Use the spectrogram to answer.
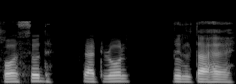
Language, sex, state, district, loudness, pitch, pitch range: Hindi, male, Bihar, Jahanabad, -25 LUFS, 130 Hz, 125-135 Hz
